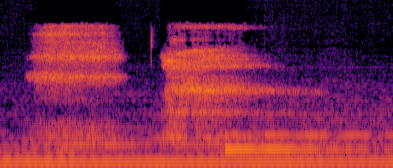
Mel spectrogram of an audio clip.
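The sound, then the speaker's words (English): A slow, deep breath: one soft, airy inhale, then a longer, breathy exhale, both quiet over a steady low tonal drone. “So take a deep breath.”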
